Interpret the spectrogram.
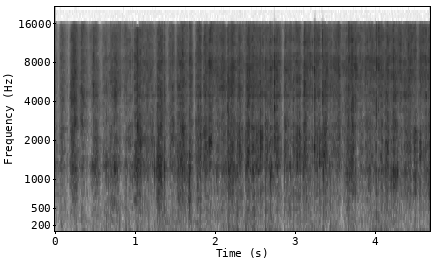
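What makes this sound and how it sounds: A small, hollow, empty cardboard toilet paper tube, held in both hands close to the mic, is scratched rapidly with fingernails. The result is a fast, dense, uneven run of dry, bright scratching strokes with a papery rasp and almost no low end.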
